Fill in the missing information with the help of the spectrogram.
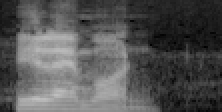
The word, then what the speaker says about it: Filemon: Maka, Filemon, kata seseorang di belakang sana. Saya rasa itulah pengucapan yang benar untuk itu.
